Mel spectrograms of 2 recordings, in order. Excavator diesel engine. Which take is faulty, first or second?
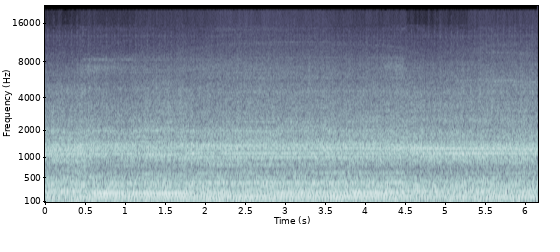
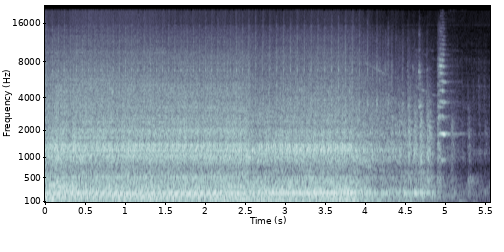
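second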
